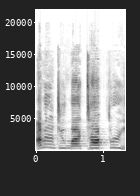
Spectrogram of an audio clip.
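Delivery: very high, loud squeaky voice. Imitating Tristan Thompson announcing his top three: high-pitched Tristan Thompson voice. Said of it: "a high-pitched voice".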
